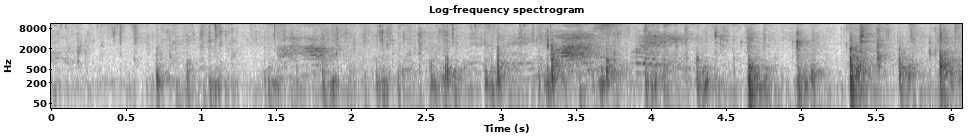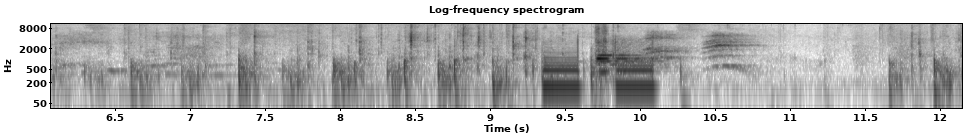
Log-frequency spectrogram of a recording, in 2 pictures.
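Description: Wooden spoon beating thick marinade batter in a stainless steel bowl: a quick, uneven run of knocks and wet slaps against the bowl, about three a second. Two short beeps near the end.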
